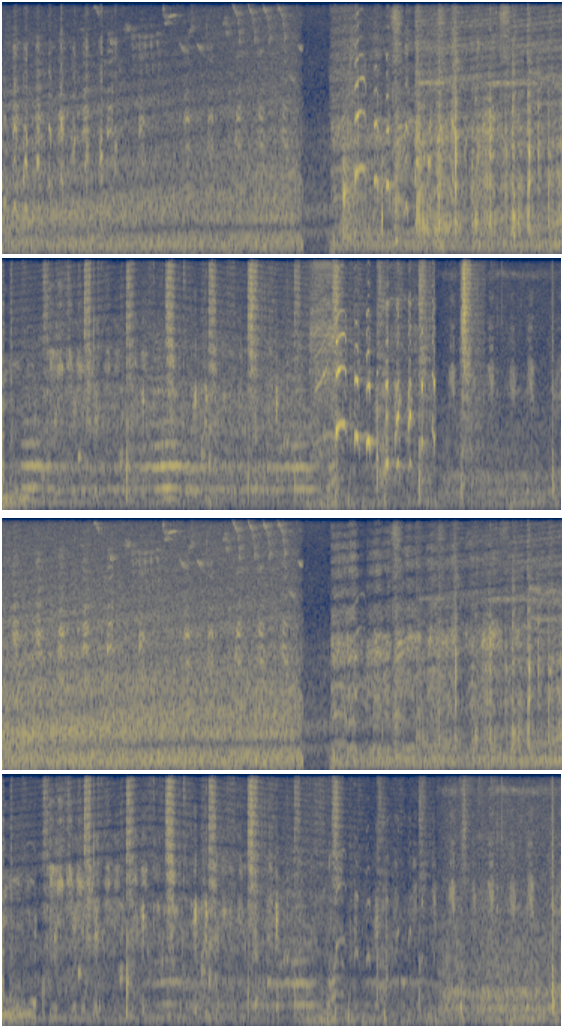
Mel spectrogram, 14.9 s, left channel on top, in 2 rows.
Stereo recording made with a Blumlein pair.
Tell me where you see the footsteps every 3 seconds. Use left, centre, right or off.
off, left, centre, centre, left.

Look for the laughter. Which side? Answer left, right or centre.
left.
